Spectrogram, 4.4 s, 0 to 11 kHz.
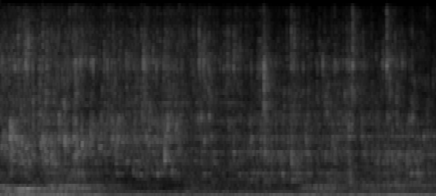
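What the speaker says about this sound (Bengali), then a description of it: "তো আমি এবার দুধটাকে বন্ধুরা দেখুন ঢেলে দিচ্ছি এবারে" Milk, 500 grams, poured steadily into a cooking pot, a continuous soft splashing pour that stays fairly even throughout, faint and close.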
